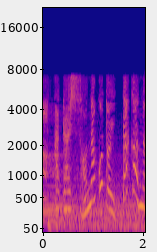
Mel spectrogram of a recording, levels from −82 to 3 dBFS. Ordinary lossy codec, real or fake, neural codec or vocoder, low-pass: none; real; none; 7.2 kHz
